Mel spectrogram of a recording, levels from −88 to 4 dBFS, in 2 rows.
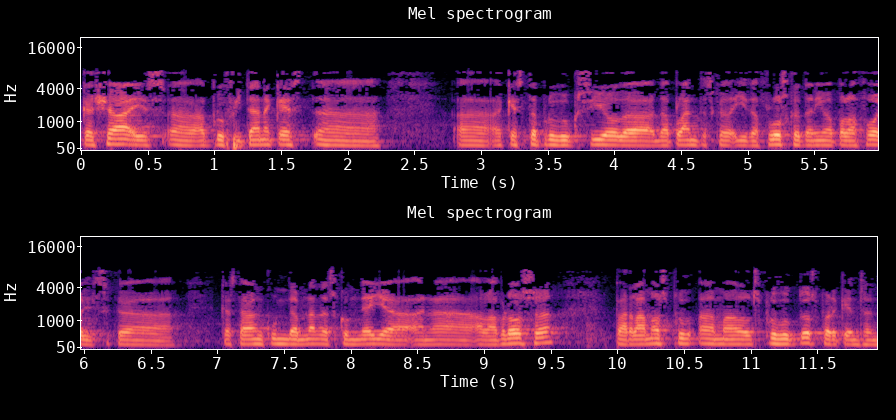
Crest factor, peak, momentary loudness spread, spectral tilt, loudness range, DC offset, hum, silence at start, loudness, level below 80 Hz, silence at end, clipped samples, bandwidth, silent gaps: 18 dB; 0 dBFS; 8 LU; -5.5 dB/octave; 3 LU; under 0.1%; none; 0 s; -19 LUFS; -48 dBFS; 0 s; under 0.1%; 7.8 kHz; none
